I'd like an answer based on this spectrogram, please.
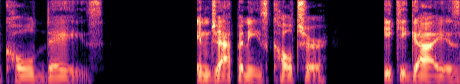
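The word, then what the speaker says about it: ikigai: In Japan, this powerful idea is called ikiguai, pronounced ikyu.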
